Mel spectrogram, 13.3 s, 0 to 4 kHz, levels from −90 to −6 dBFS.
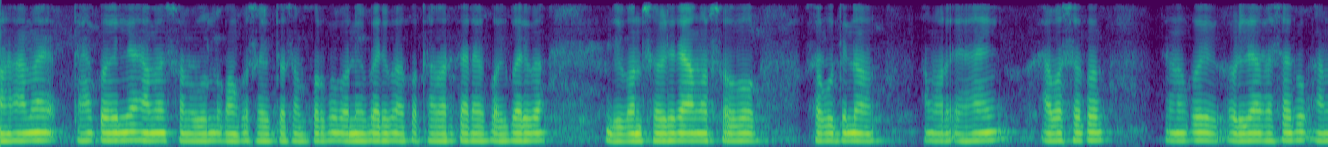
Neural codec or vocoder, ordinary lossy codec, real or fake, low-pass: codec, 16 kHz, 4 kbps, FunCodec, trained on Chinese and English, 50 frames a second; none; fake; 3.6 kHz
